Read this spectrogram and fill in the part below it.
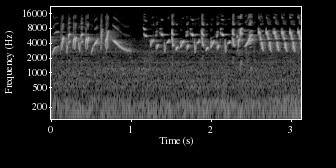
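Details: Goldfinch 'nature' song from Souk Ahras (Taghast), Algeria, linked to Ain Dalia dam, Djnane Bouecha and Firmet Djoudi, 1995: quick descending slurred notes, a brief gap, then a rapid run of repeated tinkling twitters over faint background noise.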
